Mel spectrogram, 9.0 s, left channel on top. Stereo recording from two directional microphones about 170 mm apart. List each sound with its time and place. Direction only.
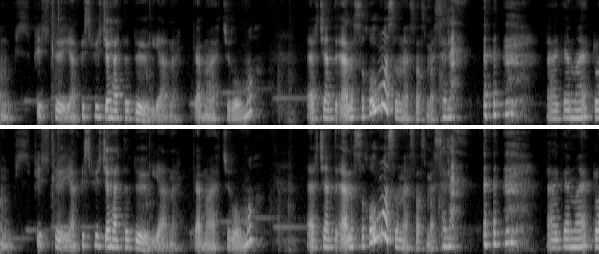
0.5 s speech: 40° right (ahead or behind)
